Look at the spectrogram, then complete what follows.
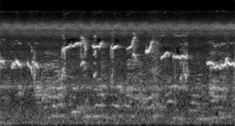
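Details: Short stretch of young oriental magpie-robin practice twittering: thin high whistled notes, flat and slightly rising, repeated roughly once a second, with a quieter chatter between.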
